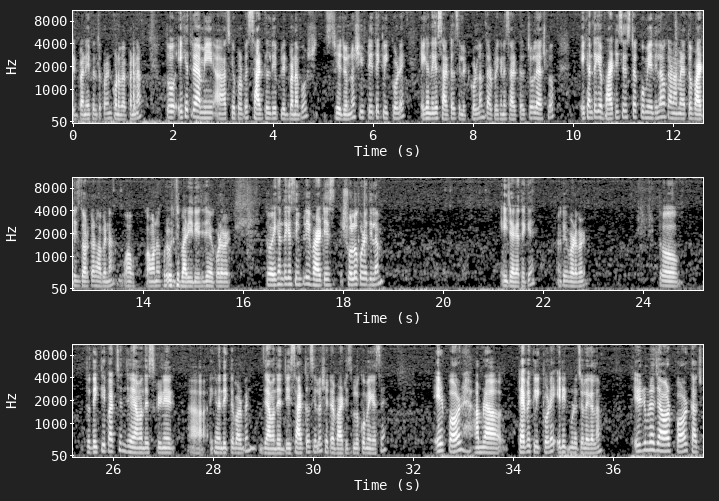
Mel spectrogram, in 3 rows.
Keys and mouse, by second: 4.2 shift+a, 9.0-12.2 middle drag, 13.5-15.3 drag, 34.6 Tab.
